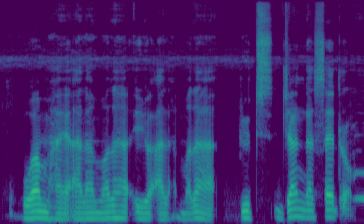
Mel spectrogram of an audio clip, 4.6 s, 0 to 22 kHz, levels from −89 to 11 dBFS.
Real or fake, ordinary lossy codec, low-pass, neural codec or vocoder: fake; none; none; vocoder, 44.1 kHz, 128 mel bands, Pupu-Vocoder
